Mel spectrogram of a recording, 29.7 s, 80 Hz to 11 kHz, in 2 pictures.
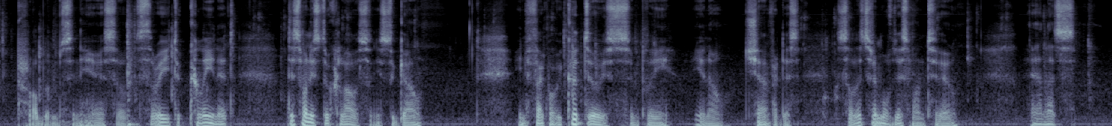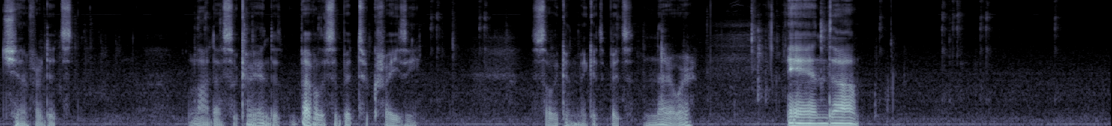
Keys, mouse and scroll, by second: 0.2 shift+click, 1.4 3, 2.0 click, 2.7 Tab, 3.1 click, 3.5 click, 3.8 x, 5.2 Tab, 7.0 Tab, 7.0 click, 7.4 shift+middle click, 8.2 ctrl+b, 10.4 click, 10.9 click, 11.8 x, 12.7 Tab, 13.1 click, 14.0 ctrl+b, 17.4 Tab, 17.8 q, 21.2 q, 22.8 click, 23.3 middle click, 23.9 `, 24.6 shift+middle click, 25.5 d, 26.4-27.3 drag, 27.6 click, 28.6-29.6 drag.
